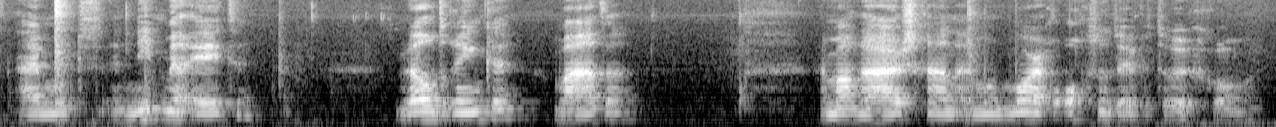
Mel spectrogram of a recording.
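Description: There is light background noise as a man talks at a very slow pace with ordinary pitch variation. He leaves long, frequent pauses. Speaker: doctor. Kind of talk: medical consultation. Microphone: camera far.

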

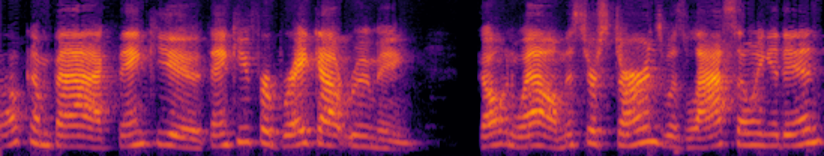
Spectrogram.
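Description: A woman's fairly high-pitched voice at a moderate pace over a quiet background. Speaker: workshop co-facilitator. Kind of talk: online professional development workshop. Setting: video call. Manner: upbeat, warm. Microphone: earbuds.

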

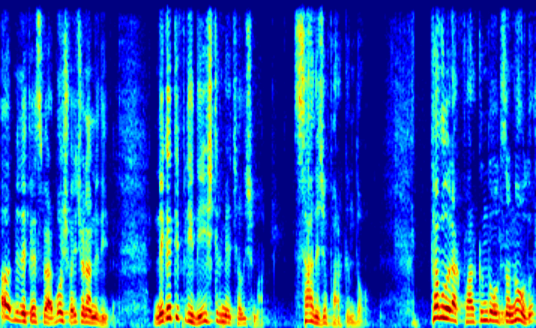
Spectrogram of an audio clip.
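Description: Against a quiet background, a man with a dark, mellow tone talks very fast at a high pitch, with lively intonation, big swings in loudness and long, frequent pauses. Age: 50s. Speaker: doctor and personal development trainer; personal development trainer. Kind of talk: talk show interview. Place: studio. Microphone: lapel.

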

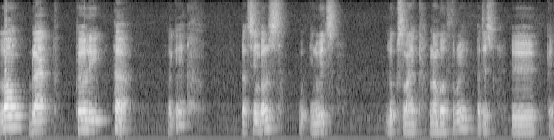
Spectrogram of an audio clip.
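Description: Speaking with an Indonesian accent at a very slow pace, a man uses lively intonation, big swings in loudness and long, frequent pauses, with audible room echo around him. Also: fairly high pitch for a man. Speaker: English teacher. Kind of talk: tutorial.

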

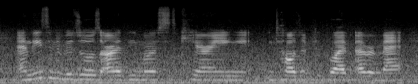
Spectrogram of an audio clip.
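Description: Noticeable background noise sits behind a woman with an American accent who speaks at a fairly quick pace and a medium pitch with fairly even intonation. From California. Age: young. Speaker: college student. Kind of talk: testimonial. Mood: warm, sincere. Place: open country.

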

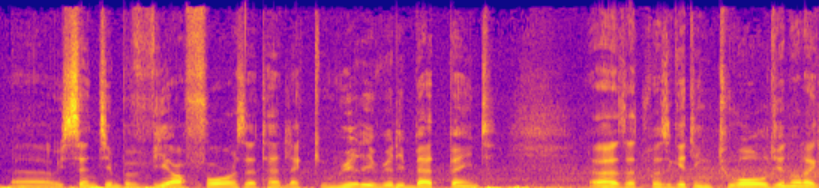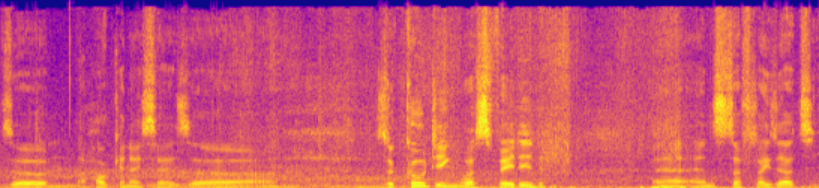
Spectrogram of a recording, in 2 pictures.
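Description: With noticeable background noise yet a dry sound with no echo, a man talks at a moderate pace with fairly even intonation and long, frequent pauses. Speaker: car seller or reviewer. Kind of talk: casual walk-around commentary. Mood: relaxed, laughing at times. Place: street. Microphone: phone near.

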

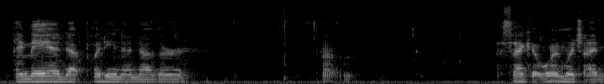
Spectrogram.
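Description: A woman's croaky, hoarse voice with vocal fry, extremely low pitch and fairly slow pace

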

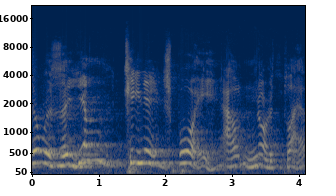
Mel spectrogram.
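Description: Strong room echo surrounds a woman with a slightly mellow tone. Her intonation is lively and her pace very slow.

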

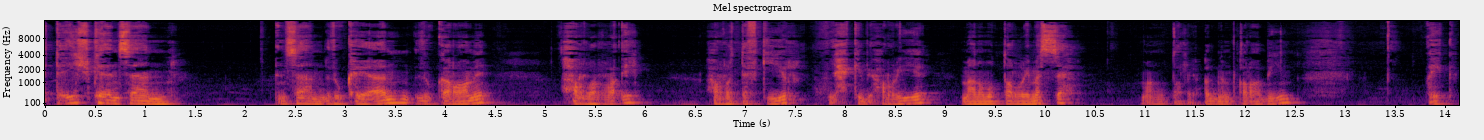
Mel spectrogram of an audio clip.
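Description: Very deep and low in pitch, a man's somewhat breathy voice moves at a fairly slow pace with ordinary pitch variation and long, frequent pauses. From Syria. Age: young. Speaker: Syrian activist; social media commentator. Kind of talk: sarcastic video commentary. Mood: scornful, lecturing, indignant. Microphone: phone near.

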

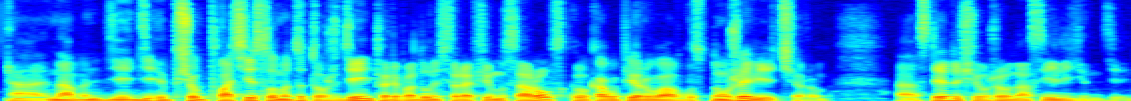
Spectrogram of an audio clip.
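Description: Against a quiet background, a man with a dark, mellow tone speaks very fast, with ordinary pitch variation. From Moscow region, Russia. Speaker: bishop. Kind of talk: interview testimony. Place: home room.

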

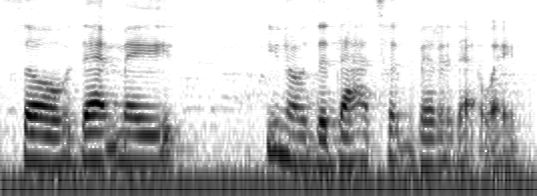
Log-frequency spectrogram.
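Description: Over noticeable background noise, the words arrive at a fairly slow pace. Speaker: hair vlogger. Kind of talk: casual hair tutorial vlog. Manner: casual, chatty.

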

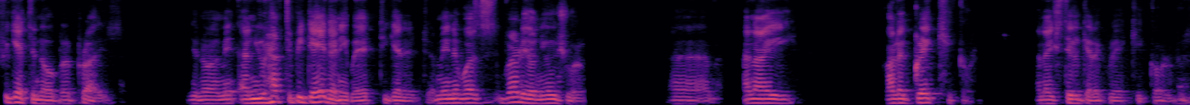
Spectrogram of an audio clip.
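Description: Talking at a moderate pace in a Cork accent, a man uses lively intonation. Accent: Irish, Cork. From Ireland. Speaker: poet. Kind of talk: talk between poems at a reading. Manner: casual, hesitant. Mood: warm, reflective. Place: home room. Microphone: webcam.

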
